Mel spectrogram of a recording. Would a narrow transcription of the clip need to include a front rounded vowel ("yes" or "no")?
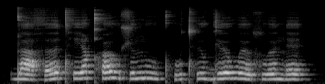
yes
